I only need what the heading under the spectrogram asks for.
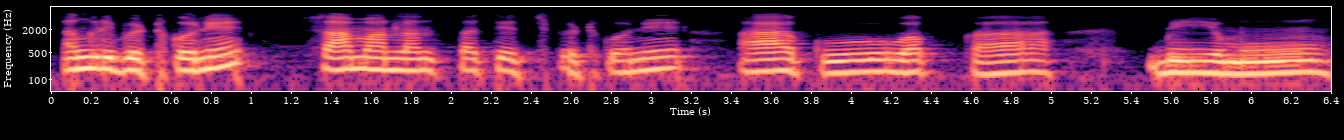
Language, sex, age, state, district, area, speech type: Telugu, female, 60+, Andhra Pradesh, Sri Balaji, urban, spontaneous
